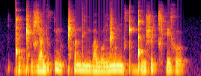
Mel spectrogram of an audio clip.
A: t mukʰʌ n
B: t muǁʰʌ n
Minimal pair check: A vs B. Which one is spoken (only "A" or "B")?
B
